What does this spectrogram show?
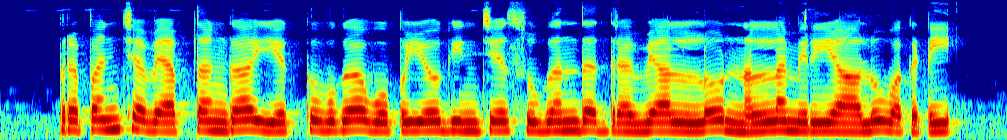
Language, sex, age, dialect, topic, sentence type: Telugu, male, 18-24, Southern, agriculture, statement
